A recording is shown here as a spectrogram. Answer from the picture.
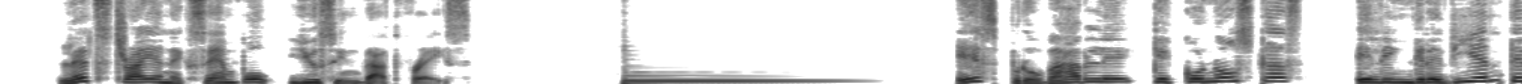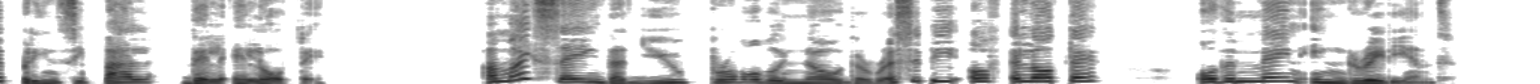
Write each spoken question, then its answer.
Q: Am I saying that you probably know the recipe of elote or the main ingredient?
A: Correcto. You probably know the main ingredient.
